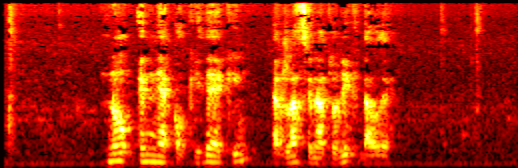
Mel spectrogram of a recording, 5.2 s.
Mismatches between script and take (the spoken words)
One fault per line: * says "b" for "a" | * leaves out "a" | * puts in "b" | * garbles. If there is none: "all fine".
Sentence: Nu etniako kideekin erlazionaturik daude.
all fine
